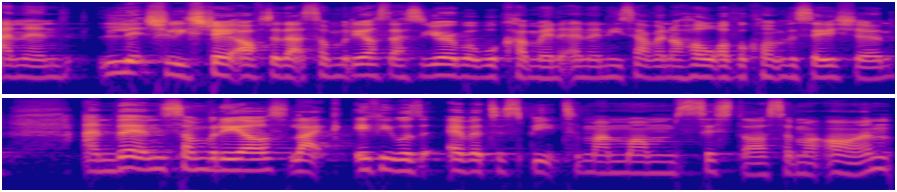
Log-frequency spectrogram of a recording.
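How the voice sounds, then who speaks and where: A woman speaks with a strong British accent. Her pitch is very deep and low. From South East London. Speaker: DJ and radio presenter. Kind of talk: casual interview chat. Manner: animated, uses many fillers.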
